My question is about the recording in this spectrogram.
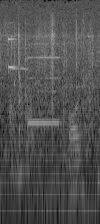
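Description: Convenience-store checkout beeping as items are scanned: a short high beep, then a longer, lower beep.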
